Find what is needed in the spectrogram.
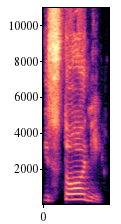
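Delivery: "stone" as Brazilian "istóni", added i at both ends; loud Brazilian-accented "stone"; mispronounced stone. Retold or imitated. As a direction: imitate a learner saying "istóni". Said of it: "pessoas o tempo todo falando".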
